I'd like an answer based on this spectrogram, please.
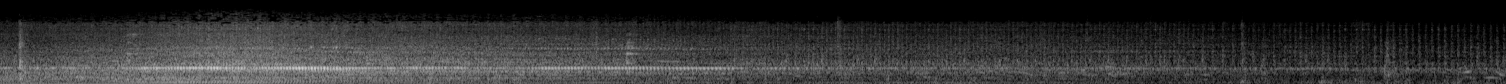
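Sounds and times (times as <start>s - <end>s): train rushing and rattling: 0.0s - 15.0s
train wheels squealing: 0.5s - 9.0s.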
